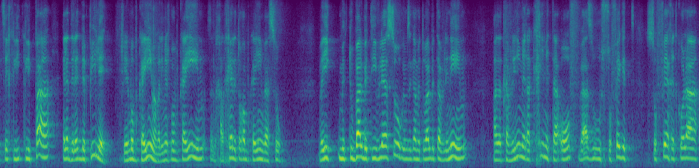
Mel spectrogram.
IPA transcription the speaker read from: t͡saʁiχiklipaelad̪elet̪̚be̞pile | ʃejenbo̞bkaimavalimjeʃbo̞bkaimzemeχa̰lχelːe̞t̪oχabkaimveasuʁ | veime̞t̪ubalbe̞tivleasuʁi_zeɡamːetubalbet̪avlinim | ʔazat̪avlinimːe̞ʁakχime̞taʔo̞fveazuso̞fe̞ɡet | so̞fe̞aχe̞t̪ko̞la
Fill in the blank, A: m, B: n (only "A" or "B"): A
